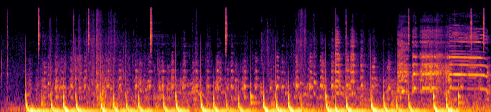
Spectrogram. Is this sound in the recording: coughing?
no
